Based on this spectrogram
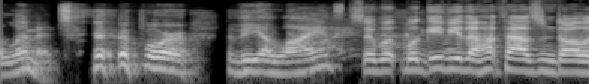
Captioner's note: chuckles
